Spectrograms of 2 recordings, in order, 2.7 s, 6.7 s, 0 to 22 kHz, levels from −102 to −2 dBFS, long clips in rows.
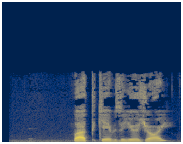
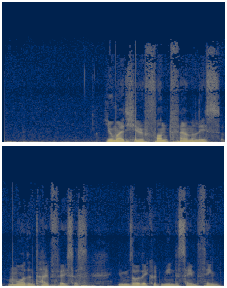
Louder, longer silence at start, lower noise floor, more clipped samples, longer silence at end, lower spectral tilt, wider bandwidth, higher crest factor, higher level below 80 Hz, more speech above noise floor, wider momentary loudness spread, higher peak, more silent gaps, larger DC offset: first, -21 LUFS vs -37 LUFS; first, 1.1 s vs 0.05 s; second, -57 dBFS vs -68 dBFS; neither; first, 0.25 s vs 0.05 s; second, -5 dB/octave vs -6.5 dB/octave; second, 11.5 kHz vs 16 kHz; about the same, 22 dB vs 20 dB; second, -66 dBFS vs -52 dBFS; first, 36 dB vs 32 dB; second, 7 LU vs 12 LU; first, -2 dBFS vs -18 dBFS; neither; neither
